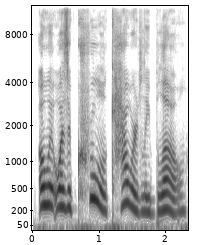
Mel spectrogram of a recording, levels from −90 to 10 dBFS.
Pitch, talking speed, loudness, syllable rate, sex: 230 Hz, 180 wpm, -16 LUFS, 4.2 syllables/s, female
